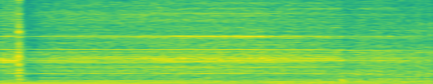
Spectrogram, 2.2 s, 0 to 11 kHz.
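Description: Engine of a hydraulic rescue-tool power unit running steadily, its note shifting about 1.4 s in, with a short crack near the start.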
